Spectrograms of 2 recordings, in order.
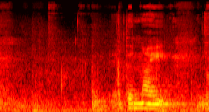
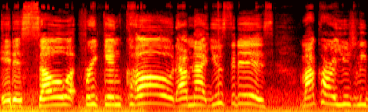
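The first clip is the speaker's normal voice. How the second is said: complaining loudly; 6 semitones higher, 5 dB louder than usual. Real, not acted. Cold outside in the morning.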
